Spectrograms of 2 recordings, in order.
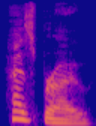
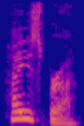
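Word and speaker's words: Happisburgh: by the postal authorities hapsburg by the villagers Hasbro and by the Trinity board hbro it is pronounced locally hazb leaving haor we walk along the beach Southward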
